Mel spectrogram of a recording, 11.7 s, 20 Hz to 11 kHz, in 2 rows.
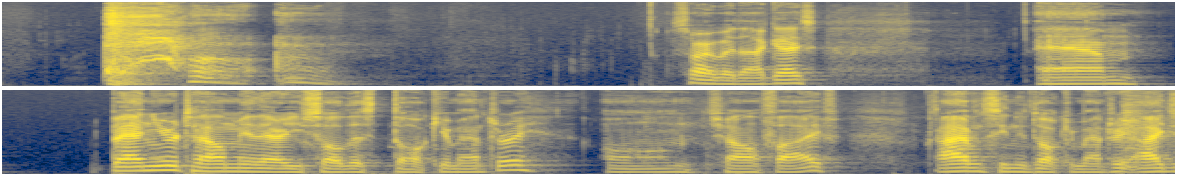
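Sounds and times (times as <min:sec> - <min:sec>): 
gravelly throat clearing: 0:00.5 - 0:01.9
person coughing: 0:00.5 - 0:01.9, 0:11.4 - 0:11.7
speech: 0:00.9 - 0:01.8, 0:03.4 - 0:04.3, 0:05.2 - 0:05.8, 0:06.4 - 0:11.7.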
